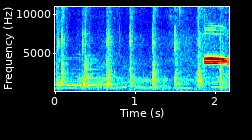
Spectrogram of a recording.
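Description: Scattered clapping from a small crowd of spectators, about four claps a second, with faint voices behind it and a short high-pitched tone near the end.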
